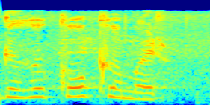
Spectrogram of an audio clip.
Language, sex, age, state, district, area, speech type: Bodo, female, 18-30, Assam, Kokrajhar, rural, read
